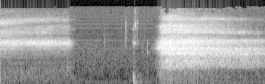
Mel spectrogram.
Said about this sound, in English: So let's take one more breath.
